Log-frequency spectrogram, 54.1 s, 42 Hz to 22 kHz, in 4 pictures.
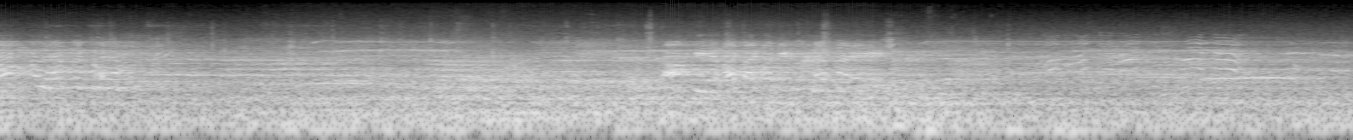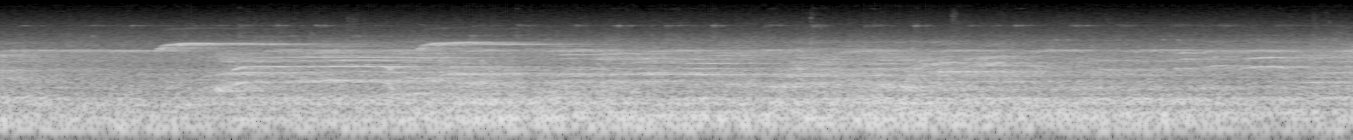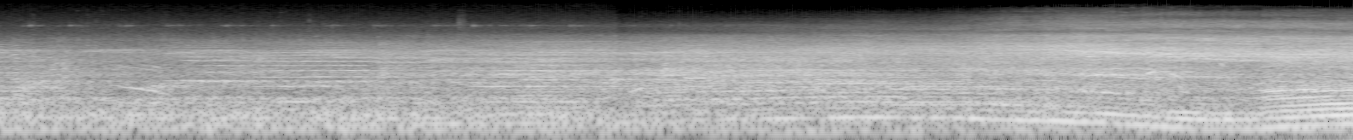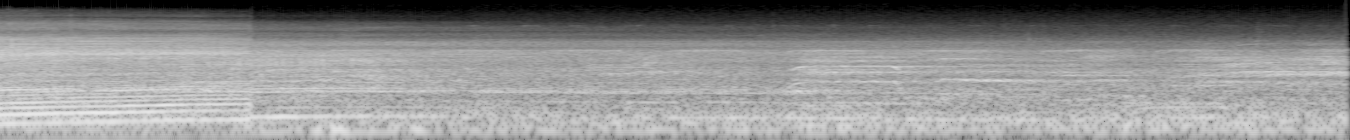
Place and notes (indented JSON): {
  "title": "Mitte, Berlin, Germany - nachbarn buhen baergida aus",
  "date": "2016-09-26 21:13:00",
  "description": "von ca. 50 polizist/inn/en begleitet, werden ca. drei dutzend baergida demonstrant/inn/en von nachbar/inne/n ausgebuht. //neighbours booing at a few dozens of right-wing baergida-demonstrators.",
  "latitude": "52.54",
  "longitude": "13.38",
  "altitude": "42",
  "timezone": "Europe/Berlin"
}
